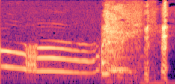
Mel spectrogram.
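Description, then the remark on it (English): A cat lets out a long, steady, wailing yowl for about a second, then breaks into a harsh, noisy snarl with a couple of short spitting bursts at the end. “This is why they throw boots at cats on the fence, by the way.”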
